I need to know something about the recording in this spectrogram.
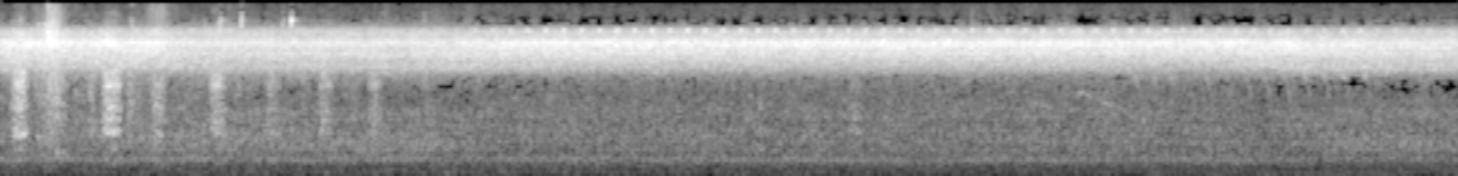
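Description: A dog giving a run of short barks, about two or three a second, over the first three seconds, growing fainter. Behind it a steady high chorus of insects.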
